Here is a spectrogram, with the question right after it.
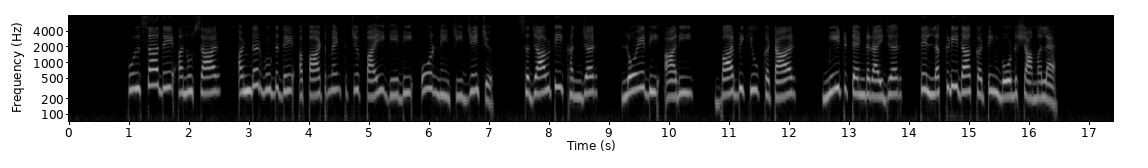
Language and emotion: Dogri, neutral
